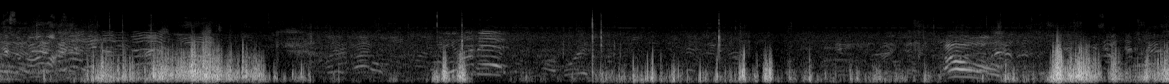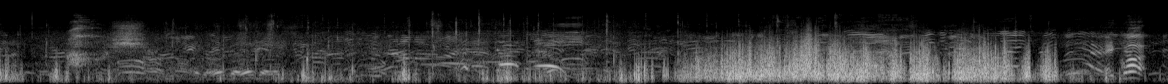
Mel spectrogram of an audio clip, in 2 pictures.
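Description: A crowd of spectators cheers loudly in bursts.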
